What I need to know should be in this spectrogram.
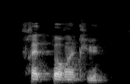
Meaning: P&P included
- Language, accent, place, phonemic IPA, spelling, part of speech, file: French, France, Lyon, /fʁɛ d(ə) pɔʁ ɛ̃.kly/, fdpin, adverb, LL-Q150 (fra)-fdpin.wav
